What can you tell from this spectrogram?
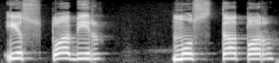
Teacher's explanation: ता और साद दोनों इस्तिला के अक्षर हैं। इसीलिए मैं इनका उच्चारण भारी स्वर में कर रहा हूँ।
